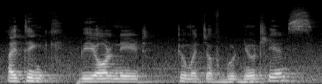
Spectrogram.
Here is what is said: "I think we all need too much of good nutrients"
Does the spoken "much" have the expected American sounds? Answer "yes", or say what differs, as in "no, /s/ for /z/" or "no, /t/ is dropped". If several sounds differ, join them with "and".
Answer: yes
